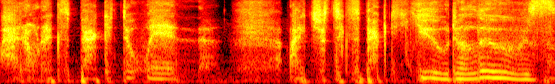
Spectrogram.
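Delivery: breathy, up-close whisper. Stabbing an enemy in the game, speaking in character: whispering. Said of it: "I'm gonna whisper".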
